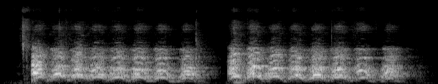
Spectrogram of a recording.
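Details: Male German Shepherd guard dog protecting his home: two loud, harsh bursts of rapid pulsing barks, each about two seconds long, separated by a brief pause, with no other sounds.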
